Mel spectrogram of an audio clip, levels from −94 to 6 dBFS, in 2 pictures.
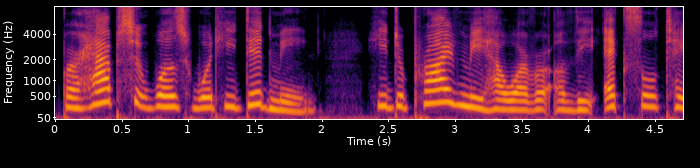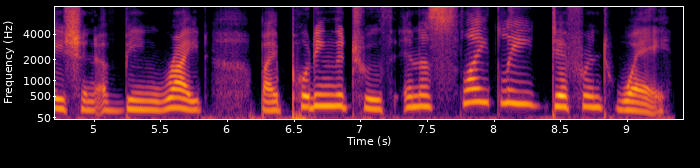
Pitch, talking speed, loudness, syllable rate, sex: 230 Hz, 165 wpm, -19 LUFS, 4.4 syllables/s, female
